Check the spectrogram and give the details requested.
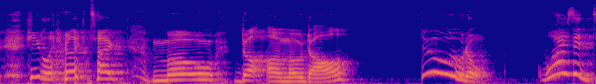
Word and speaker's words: modal: Crystal Dy cotton model modal modal modal Crystal die cotton modal I said it wrong he literally typed Mo mod doll dude why is it D fine mod doll I said it wrong again okay Crystal I'm Crystal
